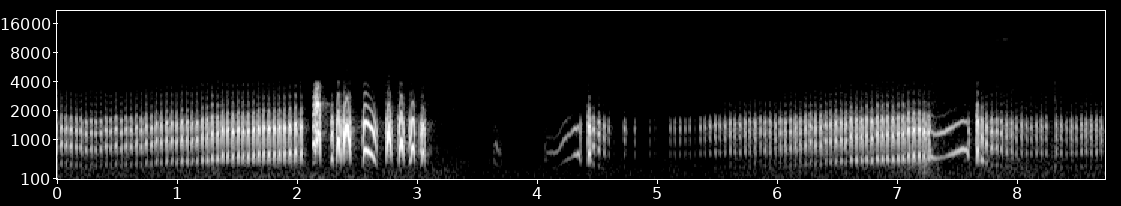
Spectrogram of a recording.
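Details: Calling for a mate, a Bermuda petrel gives a rattling pulsed moan, then a cluster of clipped staccato notes, a pause with soft upslurred calls, and another long pulsed moan ending in a rising slur. Nothing else is heard.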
